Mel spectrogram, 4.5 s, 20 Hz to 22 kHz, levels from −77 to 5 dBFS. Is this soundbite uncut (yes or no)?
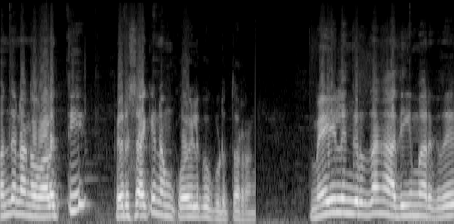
no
